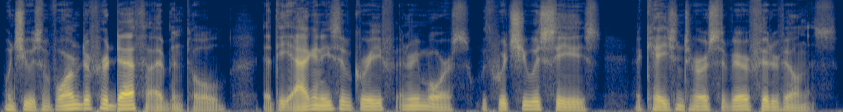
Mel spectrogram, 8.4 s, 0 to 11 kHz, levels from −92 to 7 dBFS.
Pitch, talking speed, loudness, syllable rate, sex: 90 Hz, 215 wpm, -19 LUFS, 5.7 syllables/s, male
